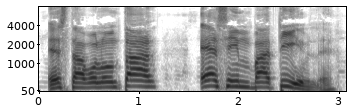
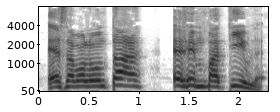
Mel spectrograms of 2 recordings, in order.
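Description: First: The s sounds are clearly pronounced. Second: The s sounds are dropped or weakened. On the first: "Не es imbatible" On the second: "как андалусийцы... вместо «с»"

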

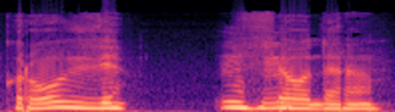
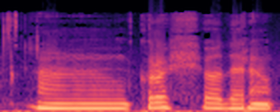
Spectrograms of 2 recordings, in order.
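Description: First: The sounds at the word boundary are pronounced separately. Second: The sounds at the word boundary merge into one. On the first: The speaker calls it wrong. "Мы не говорим «крови Федора»" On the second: The speaker calls it right. "Мы говорим там один звук"

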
